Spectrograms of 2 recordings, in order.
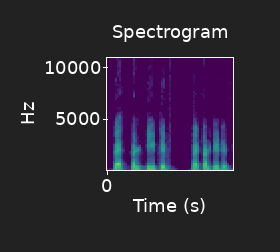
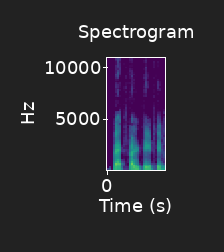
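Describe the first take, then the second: First: facultative said very slowly, every syllable stretched; slow, drawn-out term. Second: Said in the usual way. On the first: Shown as a demonstration. Teacher repeating the weed name for the class, slowly. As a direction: spell out facultative slowly so students catch it. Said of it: "क्या नाम है उसका?". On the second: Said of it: "उसका नाम क्या है?".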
